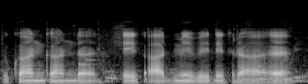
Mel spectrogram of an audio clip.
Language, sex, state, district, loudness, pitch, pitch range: Hindi, male, Arunachal Pradesh, Lower Dibang Valley, -19 LUFS, 85 Hz, 85-90 Hz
